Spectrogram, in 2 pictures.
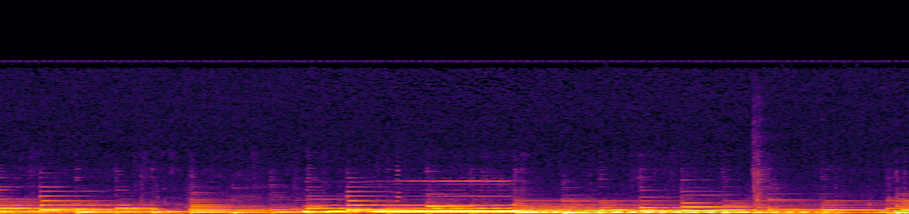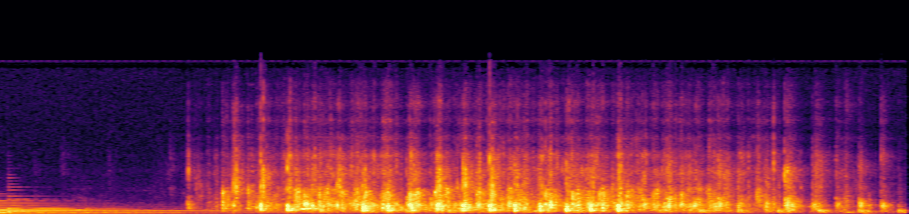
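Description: Acoustic guitar playing the closing bars of a slow country ballad, the last notes ringing out and fading about ten seconds in. Then an audience applauds for about seven seconds.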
